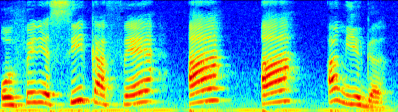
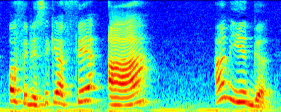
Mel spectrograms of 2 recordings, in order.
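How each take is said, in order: First: Two separate 'a' sounds are pronounced. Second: The two 'a' sounds merge into one. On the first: The speaker calls it wrong. "o falante não vai pronunciar" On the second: The speaker calls it right. "Ele junta os dois sons, os dois ais"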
